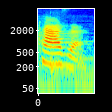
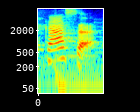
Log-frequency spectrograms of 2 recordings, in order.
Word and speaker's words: casa: português eu vou falar casa e tá errado na hora de pronunciar tá errado é caça não é casa então se eu antes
